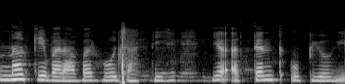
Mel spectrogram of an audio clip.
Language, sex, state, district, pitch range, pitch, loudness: Hindi, female, Chhattisgarh, Jashpur, 175-205 Hz, 185 Hz, -19 LUFS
